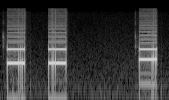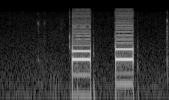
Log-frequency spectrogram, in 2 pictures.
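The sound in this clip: Telephone keypad touch-tones punch in a ten-digit voicemail mailbox number: five loud, clean beeps in an uneven rhythm, some close together and others after longer gaps, with silence between and no talk.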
